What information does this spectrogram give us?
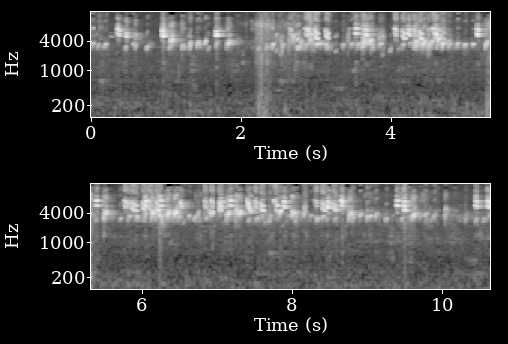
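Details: Song of a kept European goldfinch: a long stream of fast, high chattering twitters and silvery trills broken by short pauses, with two soft clicks and a steady low hum behind.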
